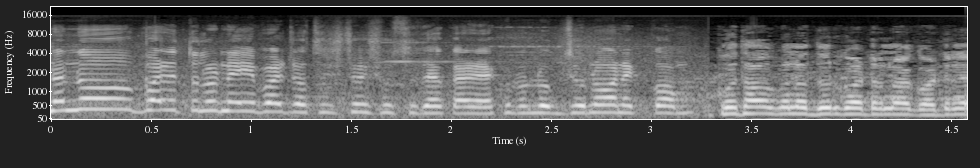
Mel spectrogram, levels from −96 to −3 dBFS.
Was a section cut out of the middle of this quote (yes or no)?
yes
